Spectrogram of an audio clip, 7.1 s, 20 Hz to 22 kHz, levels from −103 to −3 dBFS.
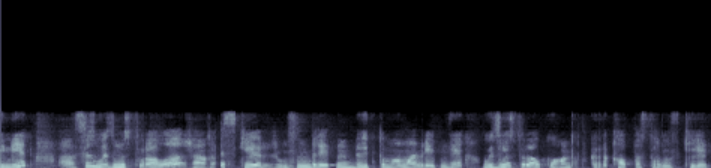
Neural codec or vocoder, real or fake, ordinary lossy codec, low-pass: codec, 44.1 kHz, 2.6 kbps, DAC; fake; none; 7.2 kHz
